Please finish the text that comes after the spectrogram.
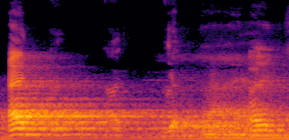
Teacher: ketika dia sukun dia menutup langit-langit menempel dan menutup langit-langit keras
